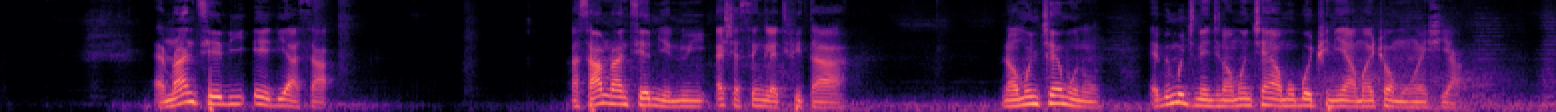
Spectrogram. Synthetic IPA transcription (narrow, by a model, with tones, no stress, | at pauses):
ɛ̰˨m˨ɾã˦n˦tʰɪ˦e˦bi˦e˦˨di˦a˨sa̰˨ | na˨sa˨˦m˦ɾã˦n˦tʰɪ˦æ˦mĩ˨e˨nũ˦ɛ˦ɕɛ˨sɪ̃˦ŋɡlɛ˨tfi˨tʰaː˦ | nã˨ɔ˨mʊ̃˦ɲ̩˦t͡ɕʰɛ̃˦mũ˨nʊ̃˦æ˨bi˦mũ˦d͡ʑi˨næ̃˨d͡ʑi˨nã˨ɔ˨mʊ̃˦ɲ̩˦t͡ɕʰɛ̃˦a˨ɔ˨mʊ̃˦bɔ˦˨t͡ɕᶣʰi˨nɪ̃˦a˨mʊ̃˦ɛ˦t͡ɕᶣɛ˦ɔ˨mʊ̃˨hʊ̃˦æ˨ɕi˦a̰˨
